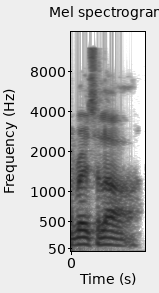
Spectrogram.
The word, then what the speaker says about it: Roeselare: course, that loan move over to Belgium, KSV Roeselare. Now, what was the thought process behind? Did I pronounce that okay?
